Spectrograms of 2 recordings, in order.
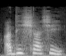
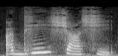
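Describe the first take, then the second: First: Said in the usual way. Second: अधिशासी stretched very slowly; drawn-out word. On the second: Shown as a demonstration. Teacher stretches अधिशासी out slowly for students.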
